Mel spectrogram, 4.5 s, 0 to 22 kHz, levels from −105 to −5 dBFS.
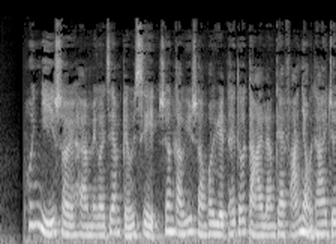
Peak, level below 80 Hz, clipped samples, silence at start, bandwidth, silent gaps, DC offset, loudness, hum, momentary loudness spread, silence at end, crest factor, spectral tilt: -4 dBFS; -42 dBFS; under 0.1%; 0.3 s; 15.5 kHz; none; under 0.1%; -21 LUFS; none; 4 LU; 0 s; 16 dB; -5.5 dB/octave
